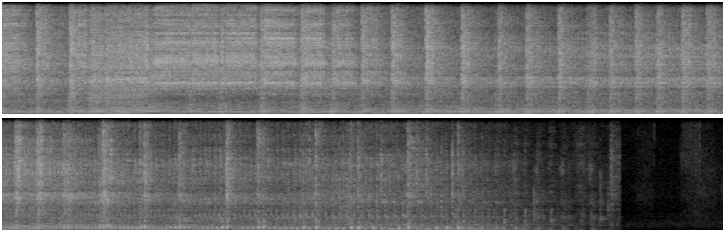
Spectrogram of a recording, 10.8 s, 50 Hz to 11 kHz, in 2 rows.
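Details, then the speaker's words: Jawa 250 two-stroke, first start after opening the engine for heavy smoking after a dyno run (gasket failure suspected): catches and runs at a rapid, slightly uneven crackle with some clatter, then cuts out; still smoking somewhat. "Laitetaanhan se käyntiin ja katotaan mitä tapahtuu. Pitäis se nyt toimia."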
